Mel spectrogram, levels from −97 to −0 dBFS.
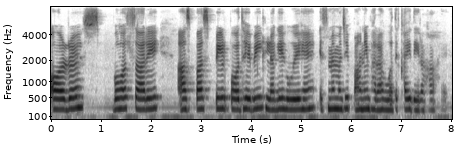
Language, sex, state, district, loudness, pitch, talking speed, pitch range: Hindi, female, Haryana, Charkhi Dadri, -16 LUFS, 235 Hz, 150 wpm, 230-245 Hz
